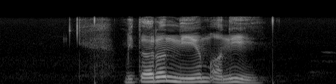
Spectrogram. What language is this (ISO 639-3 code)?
nep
